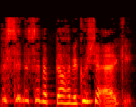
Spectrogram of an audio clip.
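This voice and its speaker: An actress with an Egyptian accent playing an ailing, worried middle-aged mother in a radio drama, her voice husky and tearful. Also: high voice, very animated, brisk, a little mellow. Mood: tearful tender.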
